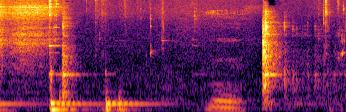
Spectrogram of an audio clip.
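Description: Two bright glass clinks ring out, followed by a short gurgling pour of beer whose pitch rises as a glass fills, then a brief splashy burst; the sounds are moderately quiet with no talking.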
